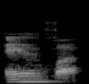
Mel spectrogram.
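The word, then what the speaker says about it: эволюция: So together it's pronounced like evoluция.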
